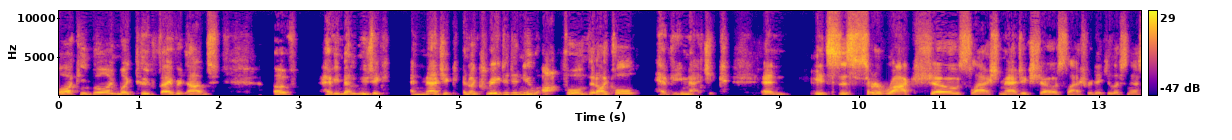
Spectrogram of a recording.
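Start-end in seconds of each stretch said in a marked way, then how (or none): 0.0-8.3 put-on faux English accent. Retelling a character coming out on stage, in a faux English accent. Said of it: "he's got that sort of faux English accent".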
